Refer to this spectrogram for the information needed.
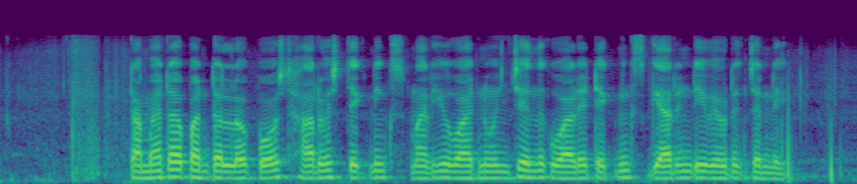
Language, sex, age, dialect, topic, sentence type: Telugu, male, 46-50, Utterandhra, agriculture, question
